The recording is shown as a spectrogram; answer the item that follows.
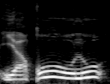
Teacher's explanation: কফ পেশ, কুটা মাঝখানে ভারী হবে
